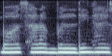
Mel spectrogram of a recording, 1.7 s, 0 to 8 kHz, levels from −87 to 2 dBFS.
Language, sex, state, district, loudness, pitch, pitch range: Hindi, female, Jharkhand, Deoghar, -10 LUFS, 215 Hz, 210-215 Hz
